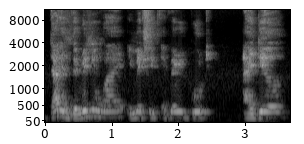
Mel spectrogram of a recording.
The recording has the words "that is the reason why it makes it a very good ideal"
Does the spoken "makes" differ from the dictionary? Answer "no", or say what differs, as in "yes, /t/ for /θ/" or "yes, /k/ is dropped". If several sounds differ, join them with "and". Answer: no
